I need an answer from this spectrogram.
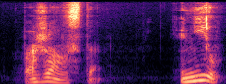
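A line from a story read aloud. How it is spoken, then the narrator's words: Barely audible whisper. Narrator (Russian): Едва слышно прошептала она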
